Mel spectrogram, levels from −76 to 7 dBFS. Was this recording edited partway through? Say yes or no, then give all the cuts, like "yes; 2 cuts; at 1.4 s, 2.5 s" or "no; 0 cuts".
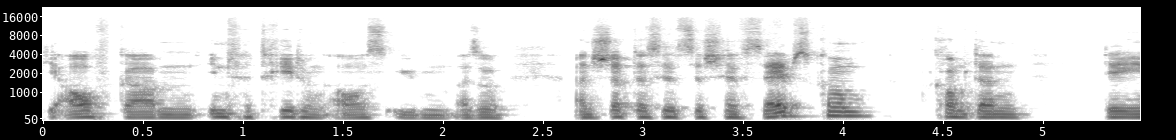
no; 0 cuts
